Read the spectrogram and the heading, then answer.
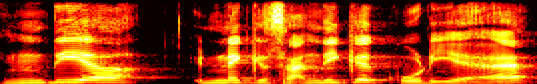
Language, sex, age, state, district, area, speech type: Tamil, male, 18-30, Tamil Nadu, Pudukkottai, rural, spontaneous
